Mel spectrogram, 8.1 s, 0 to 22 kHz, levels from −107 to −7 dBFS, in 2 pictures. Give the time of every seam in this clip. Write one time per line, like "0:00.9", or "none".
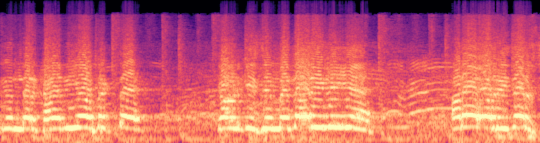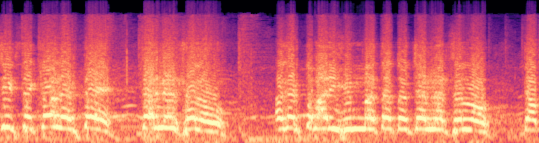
none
